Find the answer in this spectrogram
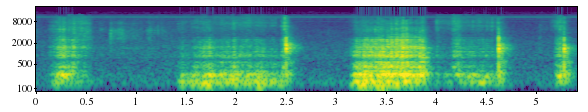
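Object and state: Scratch art paper being scraped.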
